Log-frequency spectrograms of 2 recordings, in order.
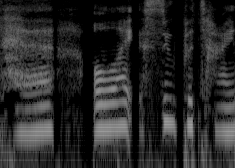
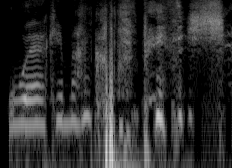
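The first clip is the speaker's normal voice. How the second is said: laughing insult; 4 semitones higher, 7 dB louder than usual. Acted. Repeats insult, louder, laughing.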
